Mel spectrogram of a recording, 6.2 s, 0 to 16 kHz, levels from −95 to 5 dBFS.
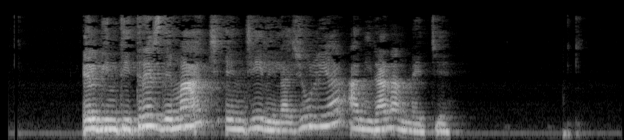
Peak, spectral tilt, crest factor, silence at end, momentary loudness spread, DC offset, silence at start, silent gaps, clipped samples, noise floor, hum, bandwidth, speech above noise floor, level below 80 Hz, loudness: -4 dBFS; -6.5 dB/octave; 18 dB; 0.6 s; 9 LU; under 0.1%; 0.8 s; none; under 0.1%; -63 dBFS; none; 11.5 kHz; 43 dB; -60 dBFS; -21 LUFS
